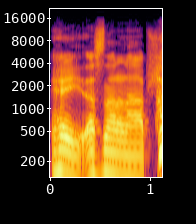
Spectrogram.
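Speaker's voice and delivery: normal talking voice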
